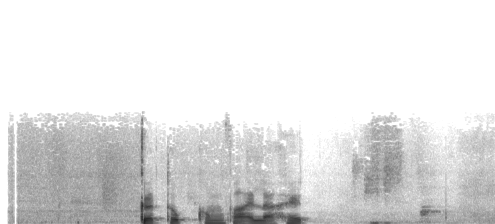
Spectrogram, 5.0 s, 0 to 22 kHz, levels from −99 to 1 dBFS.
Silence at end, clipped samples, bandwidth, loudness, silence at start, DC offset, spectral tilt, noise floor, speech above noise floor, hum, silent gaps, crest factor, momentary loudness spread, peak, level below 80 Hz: 0.65 s; under 0.1%; 11 kHz; -24 LUFS; 0.5 s; under 0.1%; -6 dB/octave; -59 dBFS; 36 dB; none; none; 26 dB; 24 LU; 0 dBFS; -62 dBFS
